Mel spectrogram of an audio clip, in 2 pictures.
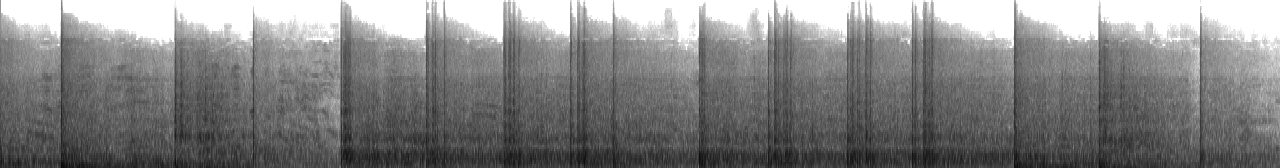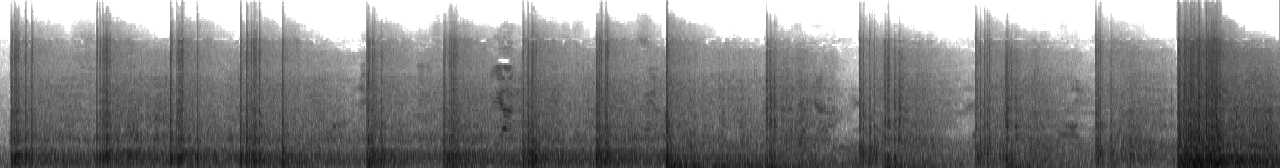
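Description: Daytime fireworks display: a rapid, unbroken series of sharp shell bursts, more than one a second, over a continuous rumbling crackle. The bangs ease briefly a few seconds in and again around the middle before resuming.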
